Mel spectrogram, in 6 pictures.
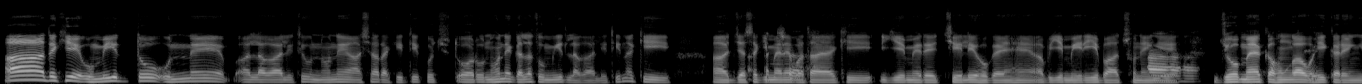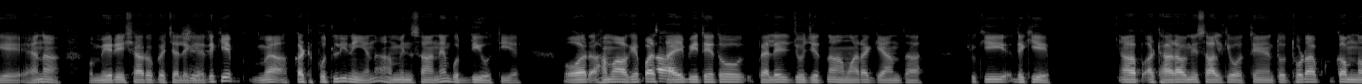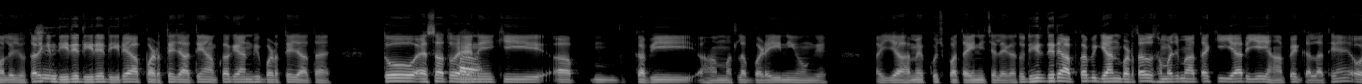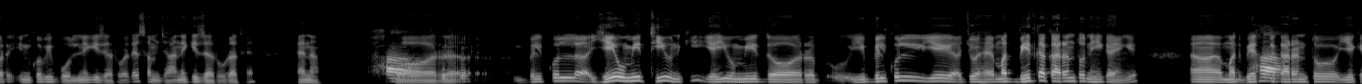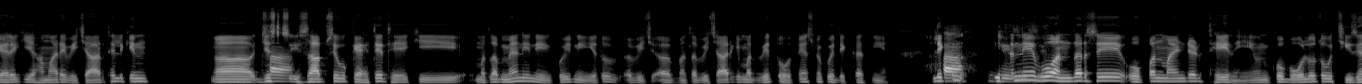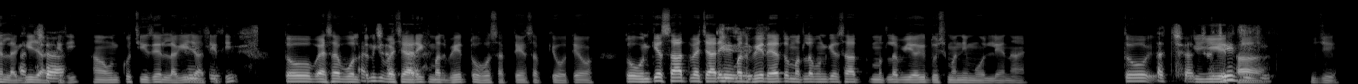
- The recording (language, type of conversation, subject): Hindi, podcast, जब आपके मेंटर के साथ मतभेद हो, तो आप उसे कैसे सुलझाते हैं?
- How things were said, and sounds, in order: in English: "नॉलेज"; in English: "ओपन माइंडेड"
